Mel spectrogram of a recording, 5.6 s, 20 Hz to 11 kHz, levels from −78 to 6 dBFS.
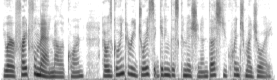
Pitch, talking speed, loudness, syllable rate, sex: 215 Hz, 225 wpm, -17 LUFS, 6.2 syllables/s, female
